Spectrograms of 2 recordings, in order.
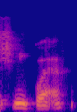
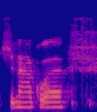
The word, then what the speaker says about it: Chenequa: with not even oh call me what you want chanakwa chiquita whatever no it's shaniqua and you're gonna say it right and i you know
